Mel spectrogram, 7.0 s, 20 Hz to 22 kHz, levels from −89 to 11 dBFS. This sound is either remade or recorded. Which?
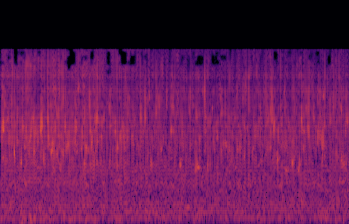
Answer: remade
